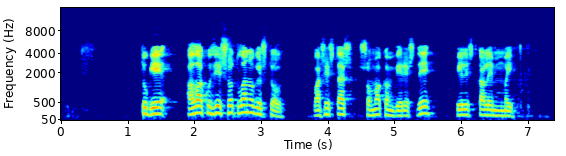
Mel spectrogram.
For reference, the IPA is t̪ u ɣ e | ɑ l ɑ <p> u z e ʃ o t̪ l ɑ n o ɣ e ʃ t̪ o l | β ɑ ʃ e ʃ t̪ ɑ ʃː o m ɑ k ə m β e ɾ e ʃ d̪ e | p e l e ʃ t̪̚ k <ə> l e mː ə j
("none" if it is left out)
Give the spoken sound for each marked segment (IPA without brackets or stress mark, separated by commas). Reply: k, ɑ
